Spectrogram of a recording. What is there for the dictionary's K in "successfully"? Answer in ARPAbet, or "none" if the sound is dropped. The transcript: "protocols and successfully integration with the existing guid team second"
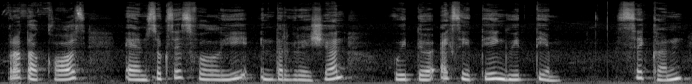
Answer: K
